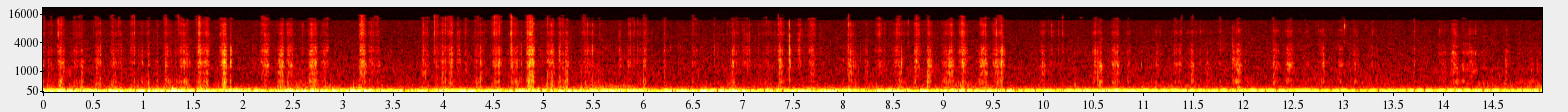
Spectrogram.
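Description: Fingertips tap and scratch the flat surface of a small, hollow, light-colored cardboard box with handwriting on it. Quick, soft, dry taps and brushing scratches patter unevenly over a steady low hum, staying quiet throughout.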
